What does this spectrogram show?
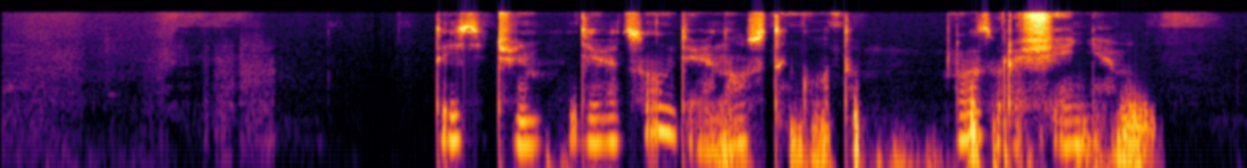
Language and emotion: Russian, sad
